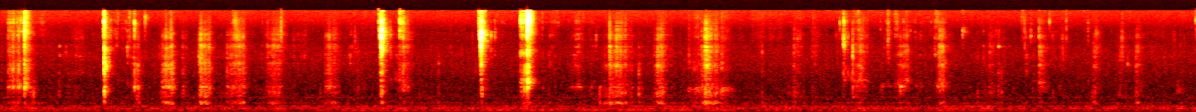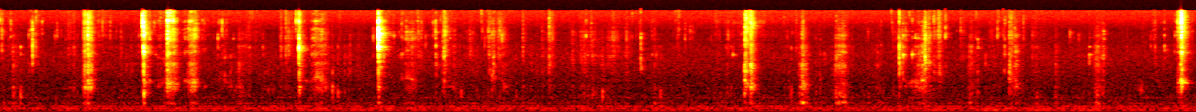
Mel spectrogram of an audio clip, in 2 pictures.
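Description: Crunchy veggie straws being bitten and chewed close to the microphone: sharp crisp crunches that come in clusters, with pauses between mouthfuls.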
